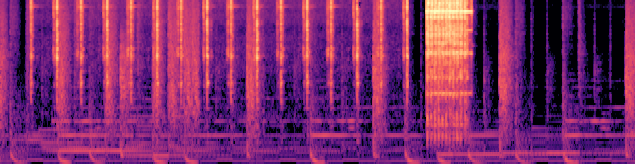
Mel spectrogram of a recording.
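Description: Quiz countdown-timer sound effect: clock ticking about four times a second over background music, ending about four seconds in with a brief, loud alarm-like ring. The music carries on after the ring.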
